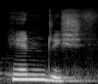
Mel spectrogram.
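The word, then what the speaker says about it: Heinrich: এর ই সে হাহা এখানে আমরা শেষে পড়েছিলাম ঋষ বা রিক এটা একটু আগেও পড়েছিলাম আর উপরে প্রথম প্রথম ওয়ার্ড গুলো হবে হেনরিশ হেন এর সাথে ঋষ বা রিক যুক্ত হবে হেনরিশ তারপর আছে ইতে দেওয়া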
